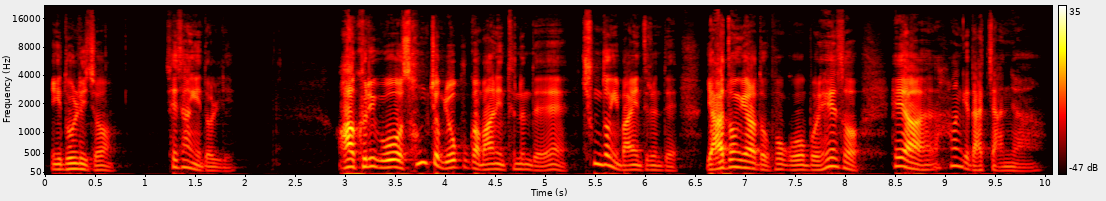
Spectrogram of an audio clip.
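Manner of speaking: ordinary delivery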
